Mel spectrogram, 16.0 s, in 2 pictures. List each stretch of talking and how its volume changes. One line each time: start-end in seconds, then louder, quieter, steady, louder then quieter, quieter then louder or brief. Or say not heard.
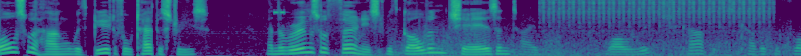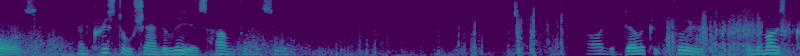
0.0-2.0 brief
2.6-11.0 quieter
13.8-15.9 brief.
